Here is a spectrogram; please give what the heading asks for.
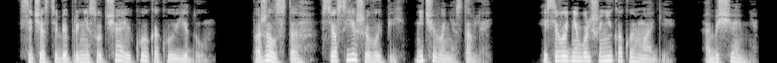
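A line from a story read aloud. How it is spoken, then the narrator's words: Quiet speech. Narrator (Russian): тихо сказал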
